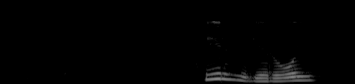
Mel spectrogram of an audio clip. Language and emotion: Russian, sad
